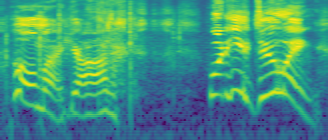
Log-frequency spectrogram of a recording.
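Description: An uptight adult son in a TV comedy. He sounds indignant and easily embarrassed, with dry sarcasm and a lively pitch range. There is background noise on the track. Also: brisk. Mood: exasperated.

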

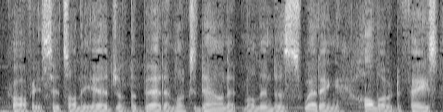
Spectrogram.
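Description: A man's voice: deep voice, fairly even intonation, moderate pace, a little mellow. A man reading scripted present-tense narration that describes the action of a film scene. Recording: film soundtrack music behind. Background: film score music.

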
